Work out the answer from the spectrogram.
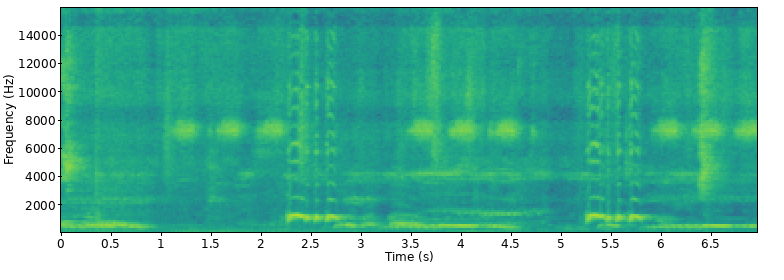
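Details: Lure song from a local zebra dove: three phrases, each a sharp high note followed by a descending, purring coo, spaced roughly three seconds apart, with soft high chirps behind.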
